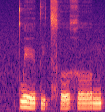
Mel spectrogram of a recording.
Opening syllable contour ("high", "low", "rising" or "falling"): falling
